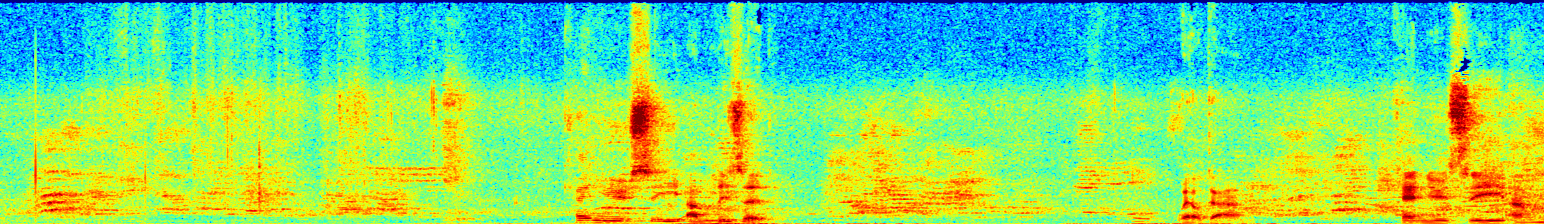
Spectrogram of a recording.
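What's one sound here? An elderly man speaks calmly and clearly, close by.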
